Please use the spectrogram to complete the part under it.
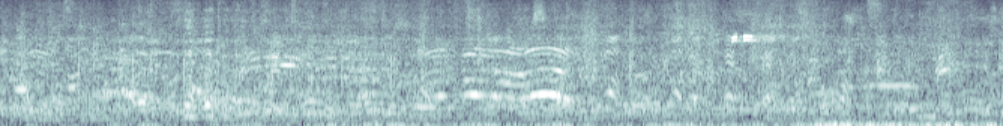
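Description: Football players shout to each other across the pitch.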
